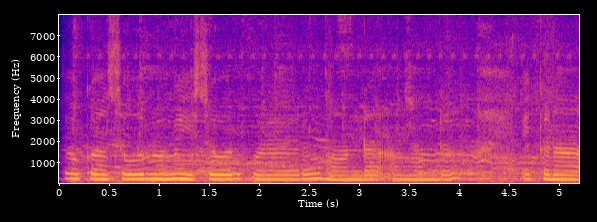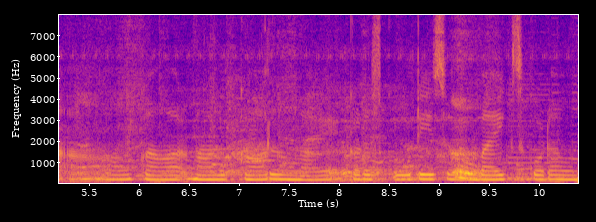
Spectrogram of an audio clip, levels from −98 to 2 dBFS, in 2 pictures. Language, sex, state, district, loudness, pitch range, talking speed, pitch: Telugu, female, Andhra Pradesh, Srikakulam, -18 LUFS, 205-225 Hz, 105 wpm, 210 Hz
